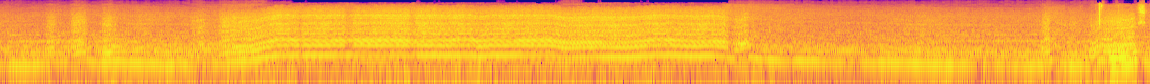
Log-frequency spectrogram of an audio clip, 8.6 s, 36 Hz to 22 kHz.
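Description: Racing cars in a GP3-style video game at the Hungary circuit, engines droning loud and steady, pitch climbing through an upshift then holding at high revs before dropping off as the cars power out of the final corner.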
